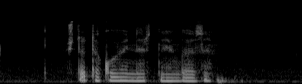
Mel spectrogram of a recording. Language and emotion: Russian, neutral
